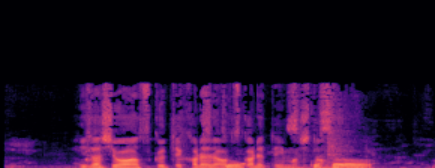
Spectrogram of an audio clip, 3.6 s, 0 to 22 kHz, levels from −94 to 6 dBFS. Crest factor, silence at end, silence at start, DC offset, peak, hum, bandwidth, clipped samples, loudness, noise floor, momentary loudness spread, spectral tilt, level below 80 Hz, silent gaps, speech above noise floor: 16 dB; 0 s; 0.05 s; under 0.1%; -8 dBFS; none; 11.5 kHz; under 0.1%; -24 LUFS; -53 dBFS; 9 LU; -5 dB/octave; -54 dBFS; none; 29 dB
